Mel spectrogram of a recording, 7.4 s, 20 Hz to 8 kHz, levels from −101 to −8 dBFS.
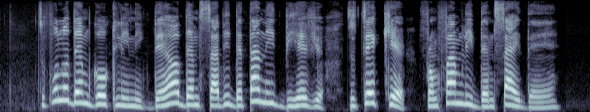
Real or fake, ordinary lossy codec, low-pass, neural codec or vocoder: real; none; none; none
